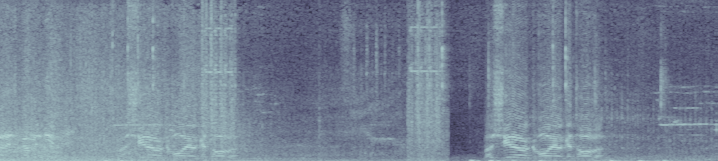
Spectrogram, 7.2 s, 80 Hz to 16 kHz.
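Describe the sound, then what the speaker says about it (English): Artillery bombardment in the WWII strategy game Axis & Allies (2004), a rolling barrage of booms and rapid gunfire with whistling shells arcing overhead, loud and dense, pausing briefly midway before resuming. "So the Germans are coming again, so let's start bombarding them."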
